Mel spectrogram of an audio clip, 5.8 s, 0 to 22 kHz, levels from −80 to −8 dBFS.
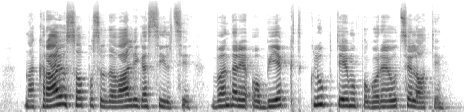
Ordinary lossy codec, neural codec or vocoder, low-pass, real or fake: none; none; none; real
